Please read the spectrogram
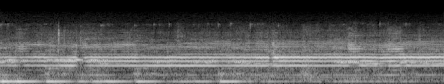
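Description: Upper Egyptian Saidi folk dance music: a melody of held high tones over a steady low pulsing beat.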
